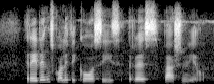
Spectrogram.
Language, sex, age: Afrikaans, female, 19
